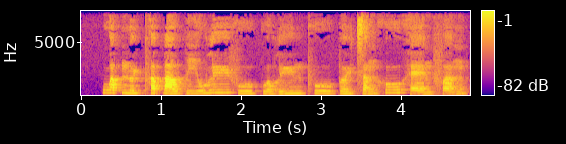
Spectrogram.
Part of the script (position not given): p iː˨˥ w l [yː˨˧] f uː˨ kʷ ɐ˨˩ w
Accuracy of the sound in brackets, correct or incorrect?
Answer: incorrect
